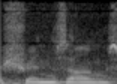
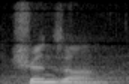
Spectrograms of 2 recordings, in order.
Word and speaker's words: Xuanzang: It's the Xu, it's an X, and then an umlaut, Xu Yuan, and then the Zang is just not in English syllables. So Xuanzang, people know him as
